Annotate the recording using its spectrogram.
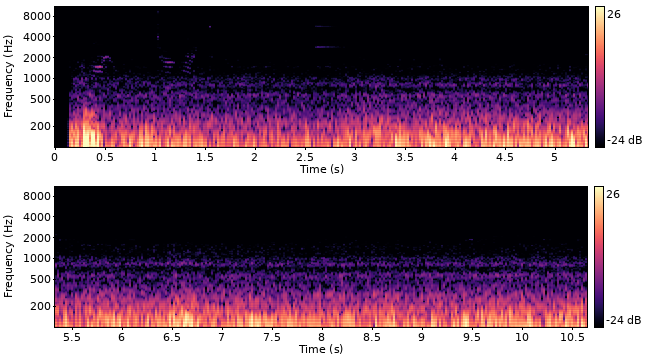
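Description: Steady low rumble of a moving car's road and engine noise, with music playing over it.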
